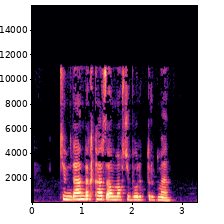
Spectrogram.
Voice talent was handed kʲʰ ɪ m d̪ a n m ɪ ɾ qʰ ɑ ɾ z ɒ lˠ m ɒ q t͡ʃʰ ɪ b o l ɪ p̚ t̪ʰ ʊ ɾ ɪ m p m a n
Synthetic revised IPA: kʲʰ ɪ m d̪ a n b ɪ ɾ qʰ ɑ ɾ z ɒ lˠ m ɒ q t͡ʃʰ ɪ b o l ɪ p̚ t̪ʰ ʊ ɾ ɪ p m a n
